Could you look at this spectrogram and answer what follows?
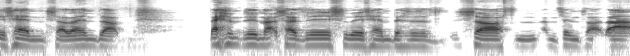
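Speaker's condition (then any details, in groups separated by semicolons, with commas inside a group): Tongue cancer surgery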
